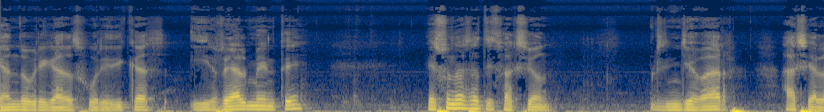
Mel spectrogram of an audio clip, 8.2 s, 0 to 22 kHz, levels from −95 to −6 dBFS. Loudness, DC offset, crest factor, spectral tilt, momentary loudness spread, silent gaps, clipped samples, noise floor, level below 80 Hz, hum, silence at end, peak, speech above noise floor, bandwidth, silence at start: -22 LUFS; under 0.1%; 16 dB; -7 dB/octave; 14 LU; none; under 0.1%; -45 dBFS; -28 dBFS; none; 0 s; -6 dBFS; 26 dB; 16.5 kHz; 0 s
